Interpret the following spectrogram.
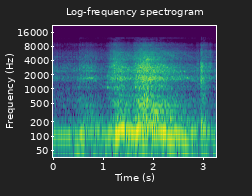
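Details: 1970 Mustang project with 429 engine, at muffler shop: deep even V8 burble rising cleanly on a blip and settling back without rattles or misses; sounds healthy.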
